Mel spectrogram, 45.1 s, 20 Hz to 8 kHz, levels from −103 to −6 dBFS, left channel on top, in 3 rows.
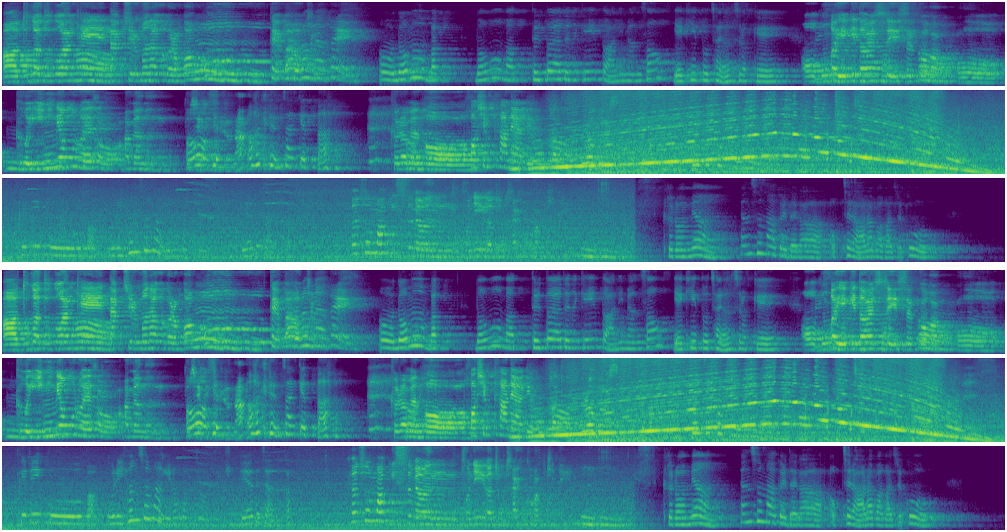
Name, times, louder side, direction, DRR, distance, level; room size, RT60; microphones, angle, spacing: voice 1, 0.0-5.3 12.0-14.0 14.3-15.0 15.3-17.5 17.8-18.7 20.9-25.1 27.8-28.2 28.7-29.7 35.3-38.6, right 3 dB, 35° right, -1 dB, 4.9 m, -30 dB
voice 2, 1.0-1.7 2.8-3.9 4.4-5.0 5.7-6.6 7.1-11.7 12.2-12.6 12.9-13.3 13.7-14.3 15.1-15.5 17.8-18.4 18.7-20.1 20.5-21.4 23.2-23.7 24.6-27.2 28.6-30.0 30.3-34.5 36.3-36.7 38.8-40.9 41.2-44.1, right 2 dB, 85° right, 5 dB, 1.8 m, -36 dB
sound 1, 22.6-30.3, right 1 dB, 15° right, 1.4 m, -24 dB
sound 2, 23.8-39.6, left 1 dB, 55° left, 1.7 m, -38 dB
28.5 x 19.0 x 9.0 m, 1.3 s
head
